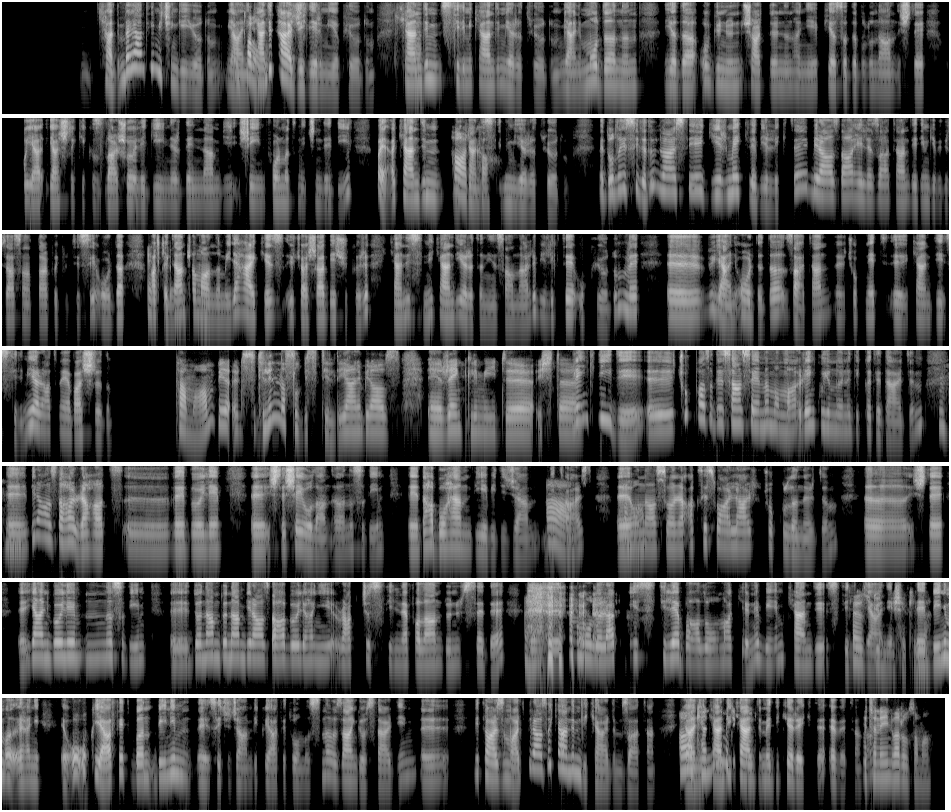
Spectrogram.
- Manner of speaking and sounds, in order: other background noise; chuckle
- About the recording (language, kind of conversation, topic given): Turkish, podcast, Stil değişimine en çok ne neden oldu, sence?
